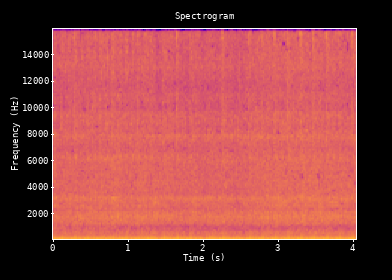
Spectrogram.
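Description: Harley-Davidson Electra Glide Classic's V-twin engine running steadily at idle, with an even low pulse.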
